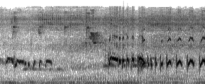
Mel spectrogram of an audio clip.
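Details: Zebra dove, a female calling to a male: faint quick coo notes, then a louder rolling burst followed by evenly spaced hooked notes about two per second, over low background hum.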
